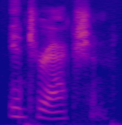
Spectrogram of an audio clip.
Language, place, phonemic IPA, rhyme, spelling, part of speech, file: English, California, /ˌɪn.tɚˈæk.ʃən/, -ækʃən, interaction, noun, En-us-interaction.ogg
- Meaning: The situation or occurrence in which two or more things act upon one another to produce an effect; the effect resulting from such a situation or occurrence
